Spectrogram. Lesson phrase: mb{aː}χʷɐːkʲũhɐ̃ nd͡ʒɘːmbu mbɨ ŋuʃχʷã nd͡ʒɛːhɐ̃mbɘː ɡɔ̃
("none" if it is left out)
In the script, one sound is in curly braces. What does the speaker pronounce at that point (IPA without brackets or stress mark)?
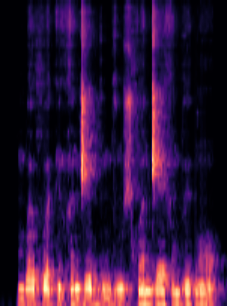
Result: ɐː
